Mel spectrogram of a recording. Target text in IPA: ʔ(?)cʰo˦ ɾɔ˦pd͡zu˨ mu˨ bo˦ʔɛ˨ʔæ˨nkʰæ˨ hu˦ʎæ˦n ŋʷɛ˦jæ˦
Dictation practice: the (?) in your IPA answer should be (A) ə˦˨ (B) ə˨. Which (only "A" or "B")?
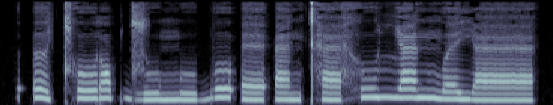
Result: A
